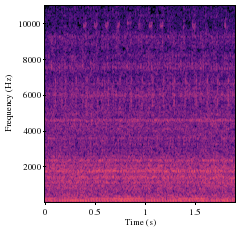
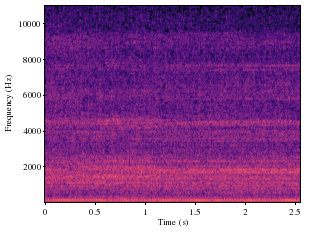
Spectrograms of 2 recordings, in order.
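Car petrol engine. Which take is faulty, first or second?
first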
